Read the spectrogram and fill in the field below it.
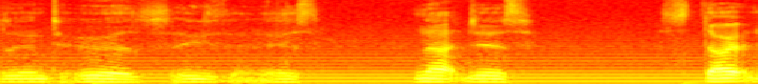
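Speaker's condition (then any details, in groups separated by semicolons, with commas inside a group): Cerebral palsy; lifelong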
